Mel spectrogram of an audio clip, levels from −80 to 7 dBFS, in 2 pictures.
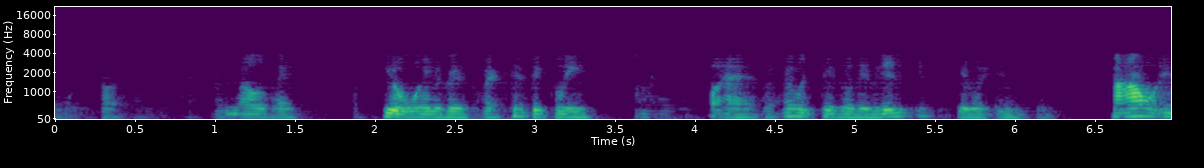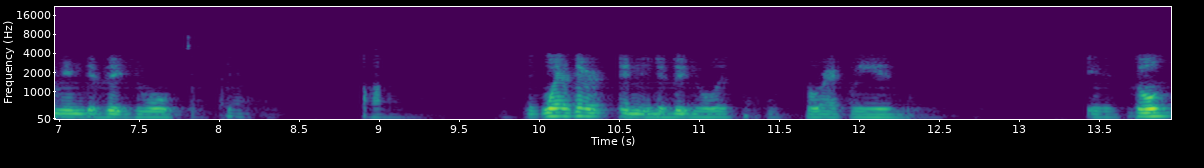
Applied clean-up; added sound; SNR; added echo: neural mask model DeepFilterNet 3.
